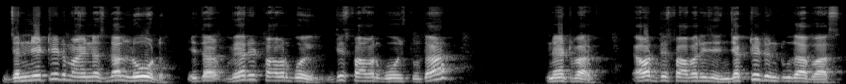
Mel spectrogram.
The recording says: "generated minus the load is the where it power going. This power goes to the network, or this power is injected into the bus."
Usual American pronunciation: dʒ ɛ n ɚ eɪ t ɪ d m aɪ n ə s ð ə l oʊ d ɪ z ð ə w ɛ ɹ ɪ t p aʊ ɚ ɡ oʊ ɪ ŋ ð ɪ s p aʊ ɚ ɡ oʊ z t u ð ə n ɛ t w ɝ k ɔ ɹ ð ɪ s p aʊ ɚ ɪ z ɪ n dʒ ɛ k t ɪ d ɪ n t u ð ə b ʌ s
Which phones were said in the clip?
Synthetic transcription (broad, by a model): dʒ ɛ n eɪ t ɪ d m aɪ n ə s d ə l oʊ d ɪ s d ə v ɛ ɹ ɪ t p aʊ ɚ ɡ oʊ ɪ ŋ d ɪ s p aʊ ɚ ɡ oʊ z t u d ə n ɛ t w ɝ k ɔ ɹ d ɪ s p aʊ ɚ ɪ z ɪ n dʒ ɛ k t ɪ d ɪ n t u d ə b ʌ s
